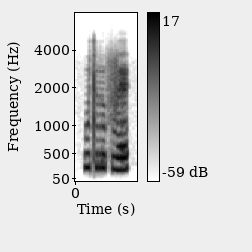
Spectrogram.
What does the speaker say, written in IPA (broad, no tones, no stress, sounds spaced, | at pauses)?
u t r u θ v ɛ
